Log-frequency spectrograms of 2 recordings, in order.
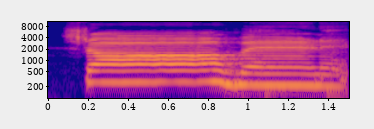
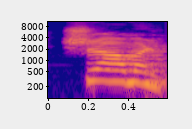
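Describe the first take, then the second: First: "श्रावण" very slow, shraa-van; sounded out. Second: Said in the usual way. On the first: Shown as a demonstration. Teacher breaking a word down for students, "श्रावण" drawn out. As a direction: stretch both syllables of "श्रावण". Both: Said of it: "बस इसको बोल के देखना".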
